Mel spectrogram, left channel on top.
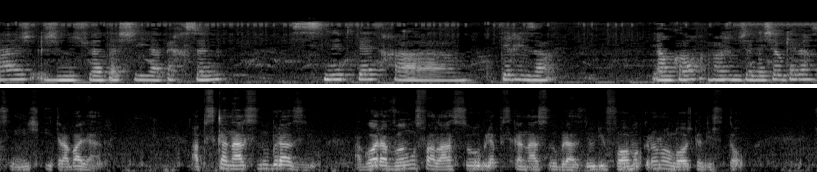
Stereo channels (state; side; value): different; both; correlation 0.00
